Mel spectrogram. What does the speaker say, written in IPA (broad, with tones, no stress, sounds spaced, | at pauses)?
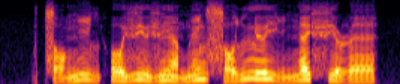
t͡s ɔ˩ ŋ i˥˩ ʎ ʔ o˧ vʲ u˥˩ vʲ ã˥˩ b ẽ˥ ʎ s ɔ˩˥ ʎ lʲ ʊ˥ j i˩ ŋ ɛ˥ fʲ ʊ˥˩ ɭ ɛ˧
